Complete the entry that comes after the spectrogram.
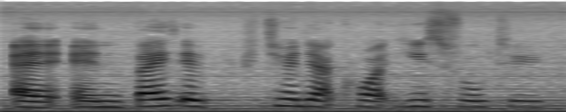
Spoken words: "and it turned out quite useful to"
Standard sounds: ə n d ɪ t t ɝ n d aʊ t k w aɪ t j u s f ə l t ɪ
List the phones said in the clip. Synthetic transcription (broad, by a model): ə n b ɪ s t ɝ n d aʊ t k w aɪ t j u s f ə l t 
